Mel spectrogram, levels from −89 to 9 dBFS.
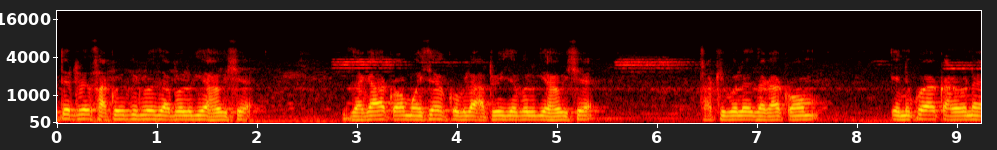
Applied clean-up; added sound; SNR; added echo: none; none; none; none.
